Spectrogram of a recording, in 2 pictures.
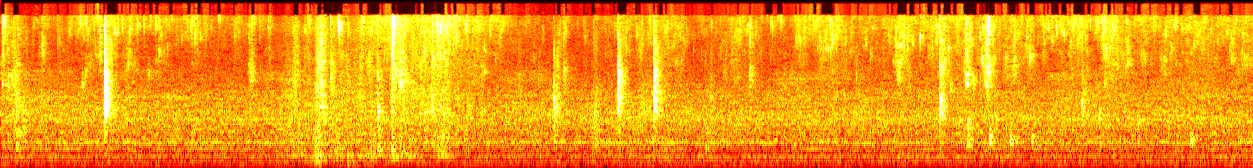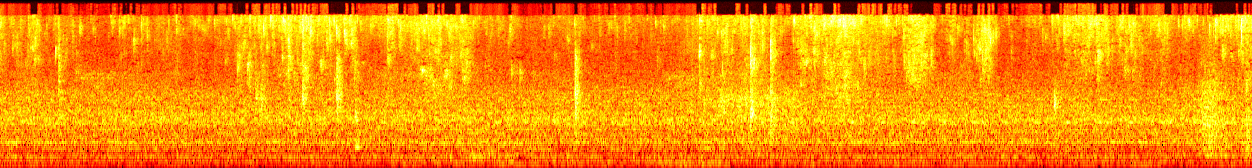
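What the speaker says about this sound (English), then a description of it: "All right, here goes the water now." Water poured from a watering can onto sand and moss in a small bog-forest bonsai planting, a steady soft splashing and trickling with scattered drips and small gurgles, close and continuous for about twenty-five seconds.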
